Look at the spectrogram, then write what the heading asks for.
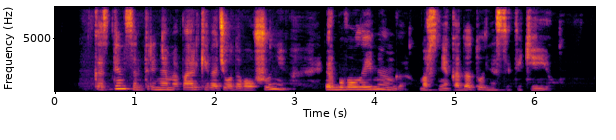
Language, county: Lithuanian, Tauragė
